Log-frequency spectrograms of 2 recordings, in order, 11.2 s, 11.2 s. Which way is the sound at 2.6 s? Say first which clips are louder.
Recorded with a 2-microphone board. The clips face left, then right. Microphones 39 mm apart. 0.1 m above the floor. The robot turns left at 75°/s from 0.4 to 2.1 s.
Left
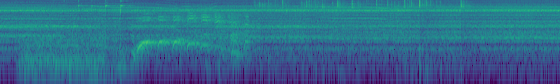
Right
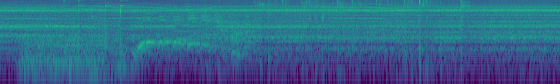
Left 3 dB; 35° left (ahead or behind).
